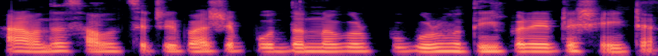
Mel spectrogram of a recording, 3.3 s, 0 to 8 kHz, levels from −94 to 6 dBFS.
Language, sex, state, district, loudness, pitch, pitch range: Bengali, female, West Bengal, Kolkata, -20 LUFS, 170 Hz, 165-175 Hz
